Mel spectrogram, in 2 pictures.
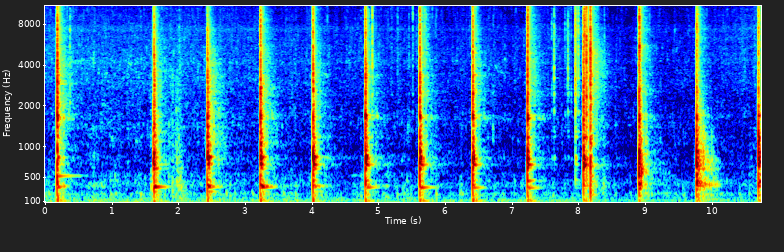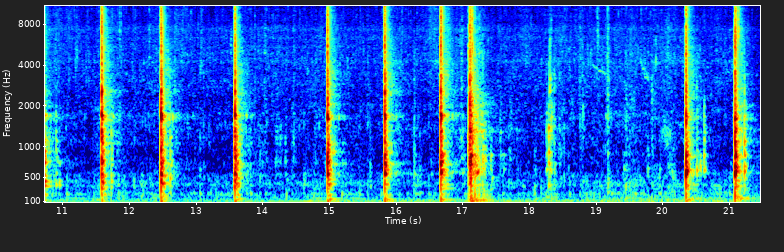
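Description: A wooden mallet knocks sharply on a blade driven into bamboo, in a steady rhythm.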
